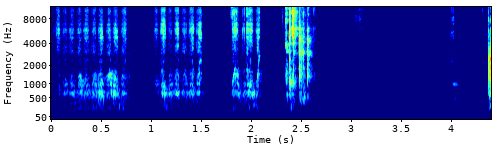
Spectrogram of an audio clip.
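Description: Short strokes of a jeweler's saw cutting silver wire for small hoop stud earrings: four quick bursts of rasping, scratchy back-and-forth, close and crisp, separated by brief pauses, with no talking.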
